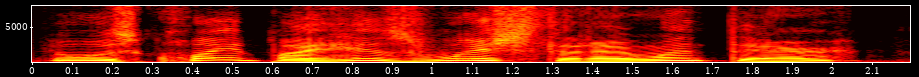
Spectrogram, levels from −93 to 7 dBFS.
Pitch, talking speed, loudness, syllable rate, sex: 210 Hz, 275 wpm, -16 LUFS, 6.1 syllables/s, male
